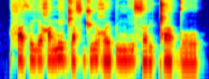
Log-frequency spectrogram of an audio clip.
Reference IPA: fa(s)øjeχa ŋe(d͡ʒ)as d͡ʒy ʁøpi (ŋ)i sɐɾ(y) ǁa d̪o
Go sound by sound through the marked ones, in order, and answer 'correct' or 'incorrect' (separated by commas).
incorrect, correct, correct, correct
